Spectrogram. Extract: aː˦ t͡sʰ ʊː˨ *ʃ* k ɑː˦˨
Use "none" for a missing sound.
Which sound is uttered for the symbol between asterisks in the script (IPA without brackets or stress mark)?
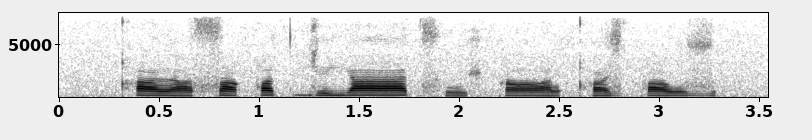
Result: ʃ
